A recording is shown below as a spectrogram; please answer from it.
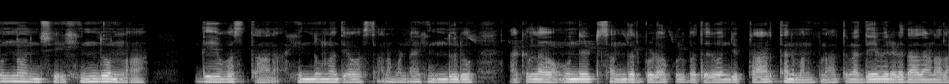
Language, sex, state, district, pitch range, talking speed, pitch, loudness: Tulu, male, Karnataka, Dakshina Kannada, 115-125 Hz, 115 wpm, 120 Hz, -18 LUFS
